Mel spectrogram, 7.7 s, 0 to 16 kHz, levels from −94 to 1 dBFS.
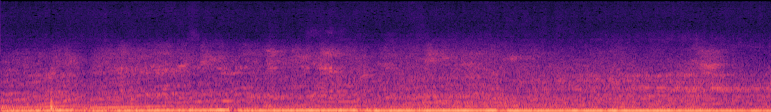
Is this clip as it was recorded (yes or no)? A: no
